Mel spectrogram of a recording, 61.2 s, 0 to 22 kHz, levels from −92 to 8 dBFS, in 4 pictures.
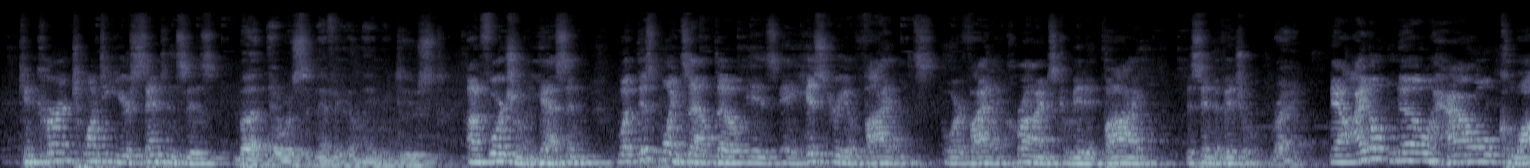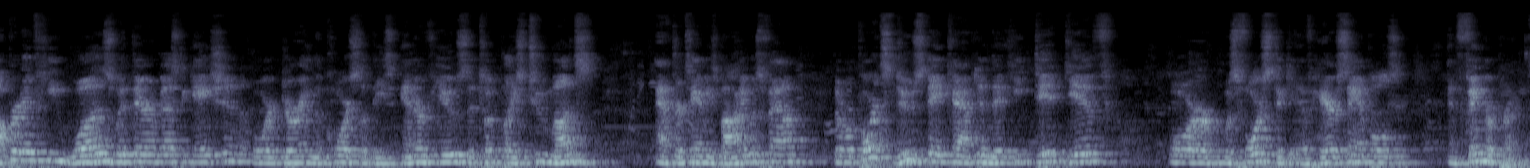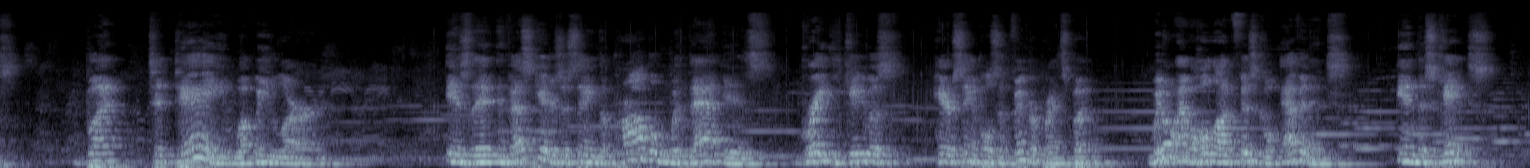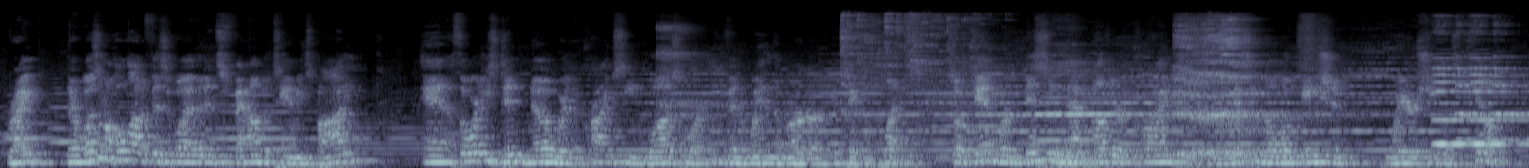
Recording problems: off-mic speech; far
room echo; noticeable; dies away in 0.6 s
background music; loud; throughout; 5 dB below the speech
chatter from many people; faint; throughout; 25 dB below the speech

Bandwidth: 15.5 kHz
